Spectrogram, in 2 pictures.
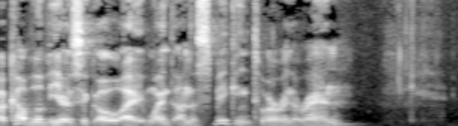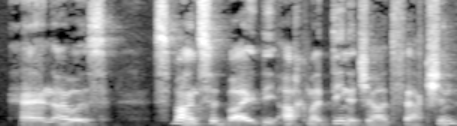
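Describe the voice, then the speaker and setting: A man's hoarse, put-on character voice, fairly high in pitch, at a moderate pace. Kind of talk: conversational storytelling.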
